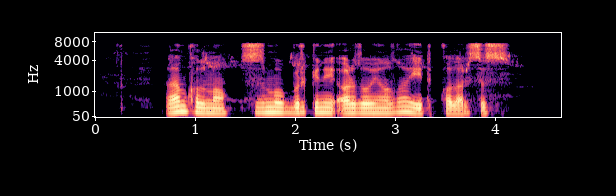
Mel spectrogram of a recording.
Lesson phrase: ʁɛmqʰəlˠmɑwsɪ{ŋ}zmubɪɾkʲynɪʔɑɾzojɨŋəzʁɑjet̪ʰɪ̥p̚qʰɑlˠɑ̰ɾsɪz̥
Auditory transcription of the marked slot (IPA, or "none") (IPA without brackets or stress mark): none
